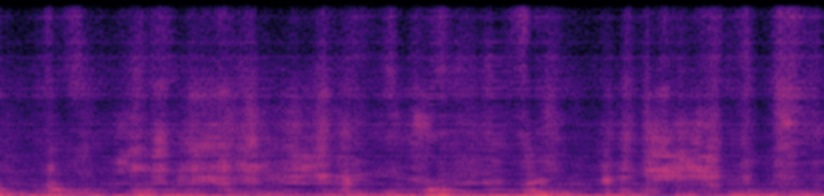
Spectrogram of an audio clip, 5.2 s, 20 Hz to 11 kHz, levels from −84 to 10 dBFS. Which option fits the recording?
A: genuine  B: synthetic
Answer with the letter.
B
